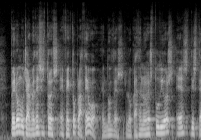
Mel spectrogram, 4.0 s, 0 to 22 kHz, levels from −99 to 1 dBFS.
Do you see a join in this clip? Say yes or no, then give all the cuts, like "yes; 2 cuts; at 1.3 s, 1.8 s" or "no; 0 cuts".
no; 0 cuts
